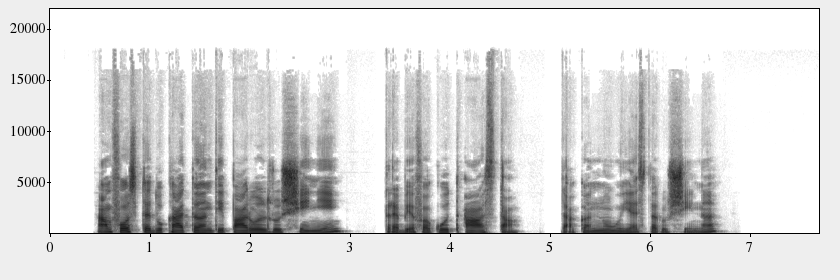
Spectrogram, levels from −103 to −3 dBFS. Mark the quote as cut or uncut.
uncut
